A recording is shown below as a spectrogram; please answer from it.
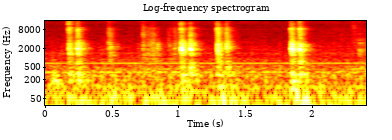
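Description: Typing on a computer keyboard while entering a name into a PowerPoint slide: a quick run of close, crisp key clicks in irregular bursts, with no talking.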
